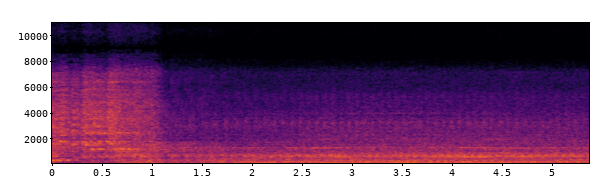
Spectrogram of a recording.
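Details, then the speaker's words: Ford Bronco II just after a new ignition coil and coil-to-distributor wire, before plugs and plug wires: engine catches, then idle sags low and lumpy, nearly dies but recovers; slightly better than before, when it fully stalled. "okay now we getp back down I mean it is did run a little bit earlier that actually seems a little better but it kind of is hit and miss oh she now it's going to go down and die it caught itself so I would say it's a little bit better cuz before I would fully die right there"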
